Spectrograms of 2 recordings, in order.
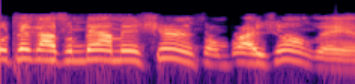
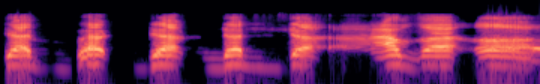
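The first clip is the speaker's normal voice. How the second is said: soft, low mock of a team boss; mocking Dan Morgan; 7 semitones lower, 7 dB quieter than usual. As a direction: mumble the empty promise, low. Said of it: "That was Dan Morgan".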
